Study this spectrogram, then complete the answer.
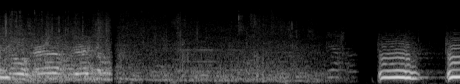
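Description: A crowd of people talks and murmurs in a large echoing hall.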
